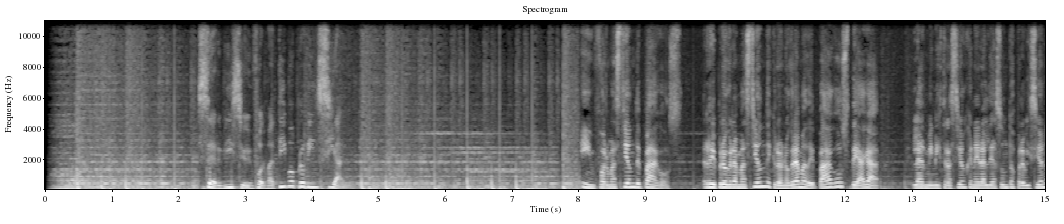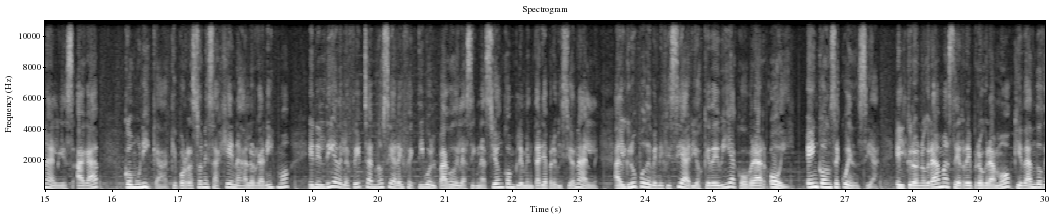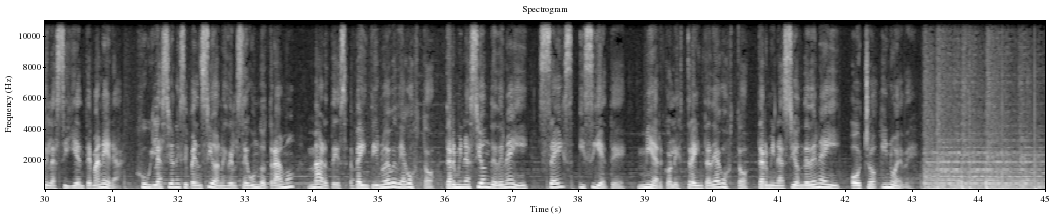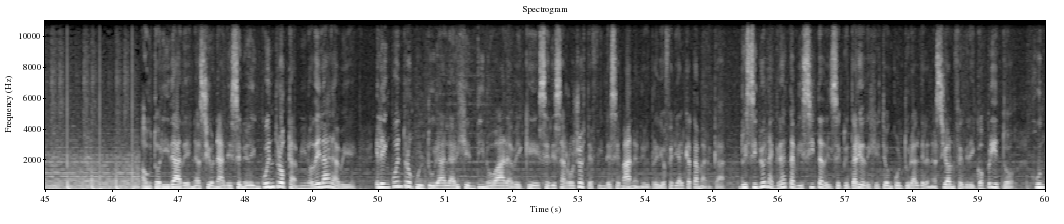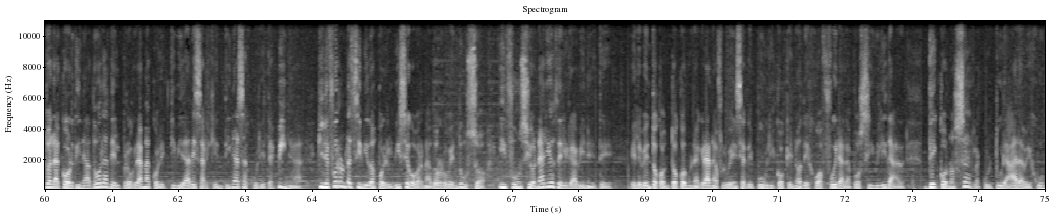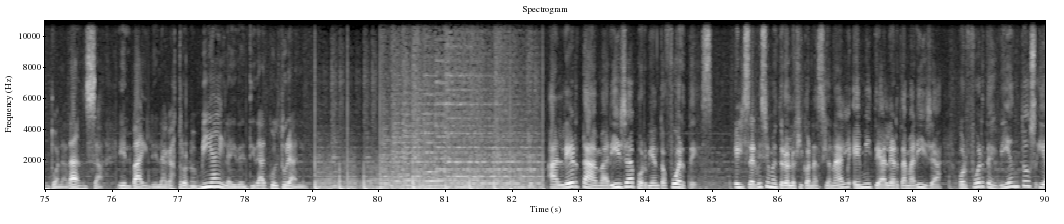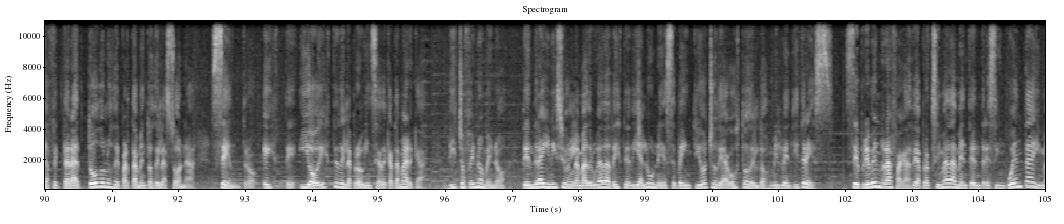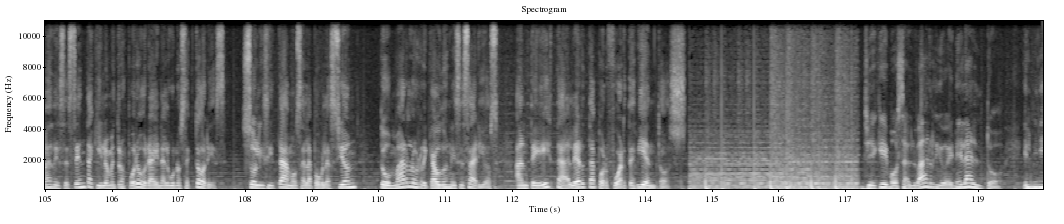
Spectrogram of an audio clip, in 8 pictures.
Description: Resumen Informativo 28-08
